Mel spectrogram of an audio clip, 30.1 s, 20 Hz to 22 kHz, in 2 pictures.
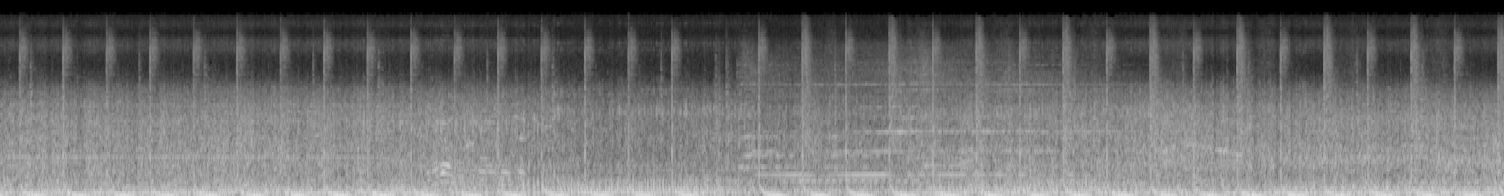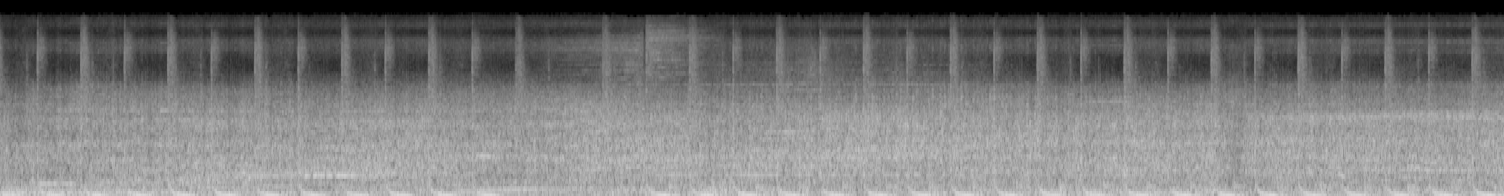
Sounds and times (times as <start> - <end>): Car: 0.0 - 30.0
Music: 0.0 - 30.0
Truck: 0.0 - 30.0.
